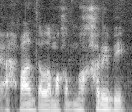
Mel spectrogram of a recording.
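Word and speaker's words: Ahmed Al Maghribi: Let me show you Marj by Ahmad al-Maghribi, okay? That's how it's said in Arabic.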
